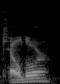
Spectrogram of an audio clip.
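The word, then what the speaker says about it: Kjeldor: I never say this right, but Keldor, because I think the J is silent.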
